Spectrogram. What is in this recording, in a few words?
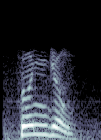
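"kunjung", Indonesian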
